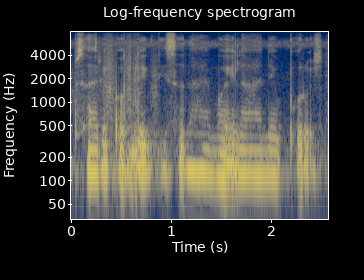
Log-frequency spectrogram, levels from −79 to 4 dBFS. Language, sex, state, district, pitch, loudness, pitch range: Marathi, male, Maharashtra, Solapur, 125 Hz, -17 LUFS, 120-135 Hz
